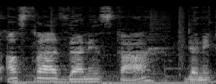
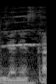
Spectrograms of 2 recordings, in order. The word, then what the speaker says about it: AstraZeneca: Penyuntikan vaksinasi jenis AstraZeneca, ini bukan Janeska ya, ini mungkin tulisnya salah atau pengucapannya harus dibenarkan gitu kan.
